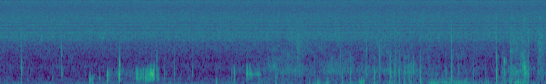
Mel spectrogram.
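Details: Stomach growling: irregular low gurgling rumbles and bubbling pops from the abdomen as gas and fluid move through the gut; borborygmi.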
